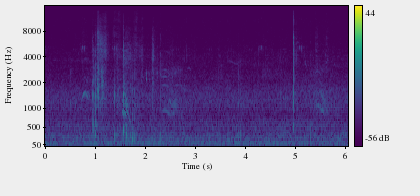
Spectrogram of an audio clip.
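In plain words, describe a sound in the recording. A tennis ball bounces sharply on a hard court outdoors.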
